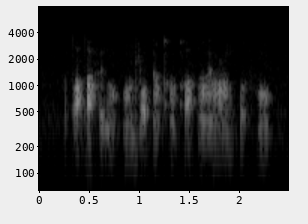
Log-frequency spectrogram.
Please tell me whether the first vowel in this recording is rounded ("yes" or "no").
yes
